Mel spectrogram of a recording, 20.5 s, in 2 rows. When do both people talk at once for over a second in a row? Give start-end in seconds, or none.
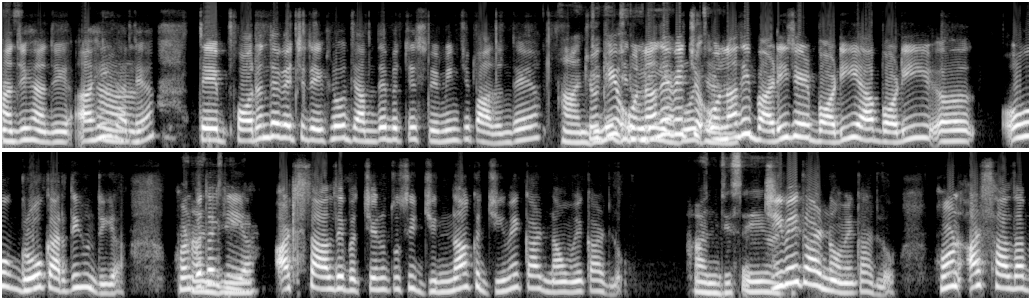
5.8-7.4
